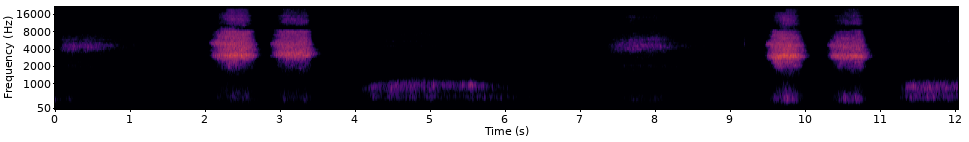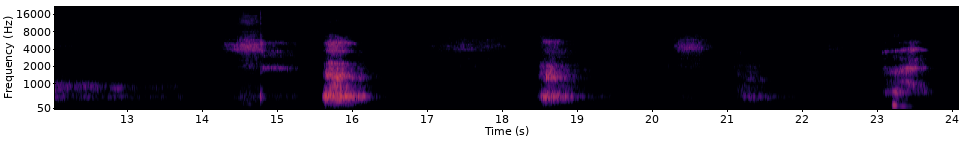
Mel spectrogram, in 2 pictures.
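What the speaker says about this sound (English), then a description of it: "I'm gonna go into the relaxed breath and then regular breathe, and I'm gonna go into deep breathing" A person demonstrates relaxed breathing and then deep breathing for labor pushing: a close, quiet series of separate inhales and exhales, some soft and airy, others sharp and forceful, with pauses between breaths.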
